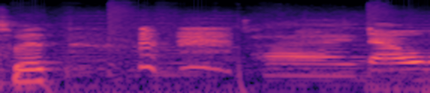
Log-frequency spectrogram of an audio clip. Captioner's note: laugh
